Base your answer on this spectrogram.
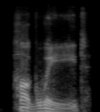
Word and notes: hogweed: British English

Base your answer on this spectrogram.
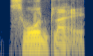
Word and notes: swordplay: British English

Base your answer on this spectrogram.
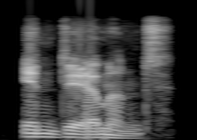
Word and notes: endearment: British English

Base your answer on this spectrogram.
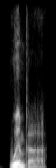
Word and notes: whimper: British English

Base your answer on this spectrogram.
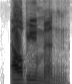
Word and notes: albumen: American English

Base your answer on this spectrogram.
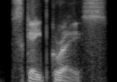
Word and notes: scapegrace: British English

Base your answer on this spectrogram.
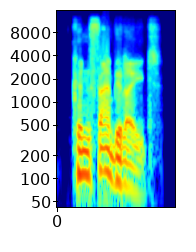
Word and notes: confabulate: British English

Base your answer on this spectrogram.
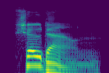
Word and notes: showdown: British English

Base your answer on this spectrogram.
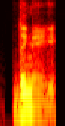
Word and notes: dingy: British English

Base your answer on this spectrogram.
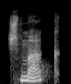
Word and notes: schmuck: Indian

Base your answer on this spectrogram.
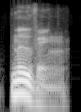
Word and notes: moving: British English

